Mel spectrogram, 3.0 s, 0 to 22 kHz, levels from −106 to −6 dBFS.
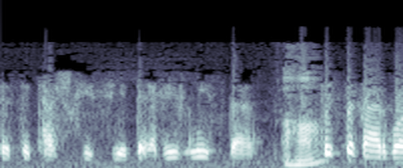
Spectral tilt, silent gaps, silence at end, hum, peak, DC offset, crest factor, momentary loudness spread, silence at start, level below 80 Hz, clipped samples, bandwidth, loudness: -8 dB/octave; none; 0 s; none; 0 dBFS; under 0.1%; 12 dB; 8 LU; 0 s; -38 dBFS; under 0.1%; 7.8 kHz; -14 LUFS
